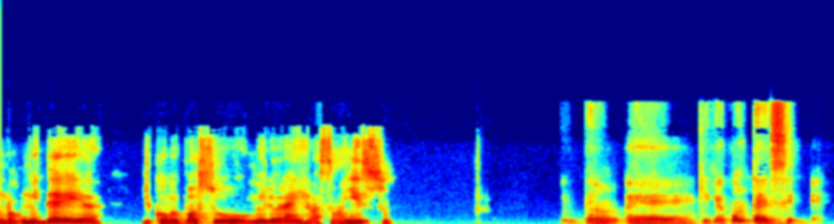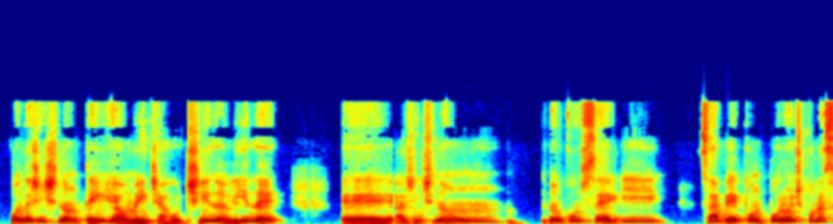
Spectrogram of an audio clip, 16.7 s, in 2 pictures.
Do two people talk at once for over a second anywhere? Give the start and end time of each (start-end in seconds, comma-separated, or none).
none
